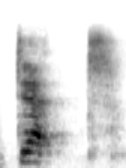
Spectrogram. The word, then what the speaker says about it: debt: word we pronounce these two l's gorilla gorilla debt we don't pronounce that be dead and then we have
